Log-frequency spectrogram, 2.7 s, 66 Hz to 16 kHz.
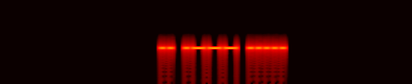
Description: Morse code, heard as a keyed tone, about 46 wpm, 700 Hz. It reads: IJ5
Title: Three Challenging Letter-Number Combinations 45wpm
